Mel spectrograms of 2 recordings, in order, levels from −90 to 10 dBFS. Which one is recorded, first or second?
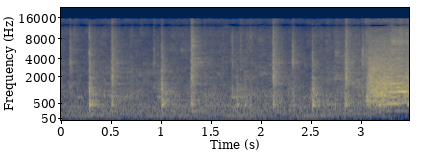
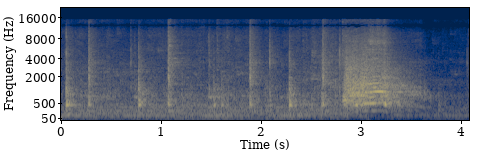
second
